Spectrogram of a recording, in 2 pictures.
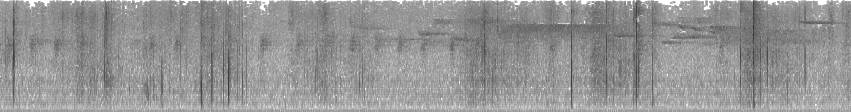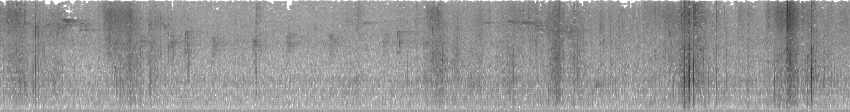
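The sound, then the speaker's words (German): Irregular rustling, crunching footsteps of a person moving slowly through vegetation toward an alarm-calling garden warbler, fairly quiet, with a few sharper steps scattered among softer shuffles and no voices. “Jetzt wird sie still, wenn ich näher rankomme.”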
